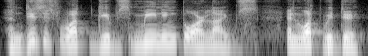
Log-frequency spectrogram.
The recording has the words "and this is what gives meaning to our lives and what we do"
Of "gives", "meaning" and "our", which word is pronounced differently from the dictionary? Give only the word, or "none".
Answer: gives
